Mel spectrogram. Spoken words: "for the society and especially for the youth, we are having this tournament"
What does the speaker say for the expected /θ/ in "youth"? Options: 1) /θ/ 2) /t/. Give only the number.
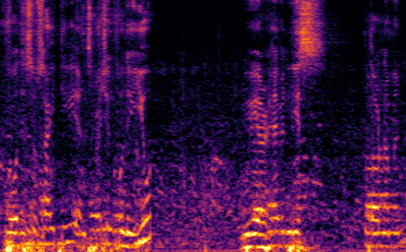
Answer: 2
